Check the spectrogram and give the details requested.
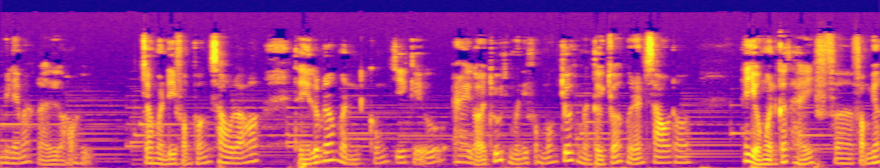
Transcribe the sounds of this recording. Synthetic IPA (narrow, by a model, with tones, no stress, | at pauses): mi˧li˧ma˦˥k̚lə̰ː˧˨ɣɔ̰˧˨j | t͡ɕɔ˧mï˨˩ŋ̟ɗi˧fə̰˧˩wŋ͡mvə˨˦nsa˧wɗɔ˨˦t̪ʰi˨˩lʊ˦˥k͡p̚ɗɔ˨˦mï˨˩ŋ̟kʊ̰˧˥ŋ͡mt͡ɕi˧˩ki˧˩əwʔaː˧jɣɔ̰˧˨jt͡ɕu˧˦˥t̪i˨˩i˨˩n̟ɗi˧fa˧˨˩wŋ͡mvə˨˦nt͡ɕu˦˥˨mi˨˩ŋ̟t̪ɨ˨˩t͡ɕo˨˦jŋɨ˨˩əɗe˨˦nsa˧wt̪ʰo˧j | t̪ʰi˨˦zṵ˧˨mï˨˩ŋ̟kɔ˨˦t̪ʰe˧˩˨fə̰˧˨wŋ͡mzə˨˦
